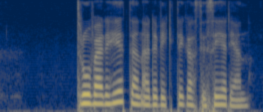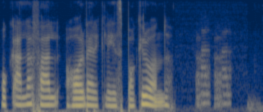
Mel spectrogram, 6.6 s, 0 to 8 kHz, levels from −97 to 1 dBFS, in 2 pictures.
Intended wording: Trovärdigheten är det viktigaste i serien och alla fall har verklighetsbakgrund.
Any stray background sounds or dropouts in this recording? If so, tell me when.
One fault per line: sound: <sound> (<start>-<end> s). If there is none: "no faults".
sound: laugh (5.7-6.2 s)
